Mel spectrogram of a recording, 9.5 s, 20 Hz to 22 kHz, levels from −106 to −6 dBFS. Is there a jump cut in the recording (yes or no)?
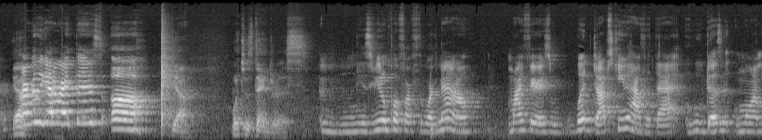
no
